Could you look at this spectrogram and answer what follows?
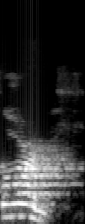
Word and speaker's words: fourth: Então, a pronúncia, a gente tem que fazer assim, tipo um chiadinho com o dente no lábio, tá? Para falar o fourth, tá?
